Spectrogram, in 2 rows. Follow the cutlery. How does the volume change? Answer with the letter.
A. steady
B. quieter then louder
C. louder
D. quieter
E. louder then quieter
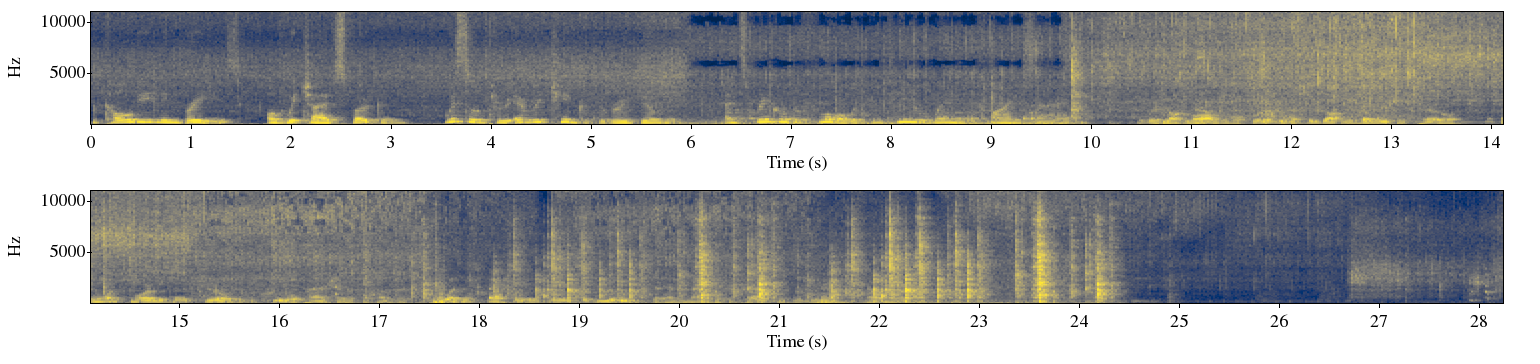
C.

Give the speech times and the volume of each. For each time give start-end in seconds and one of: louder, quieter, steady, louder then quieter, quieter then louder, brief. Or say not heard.
0.0-22.4 quieter.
